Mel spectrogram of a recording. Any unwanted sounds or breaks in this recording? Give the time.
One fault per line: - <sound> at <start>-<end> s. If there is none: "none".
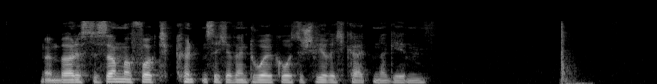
- thud at 5.6-6.0 s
